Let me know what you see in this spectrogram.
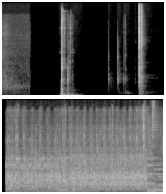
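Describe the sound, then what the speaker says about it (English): Sewing machine stitching the shoulder seams of a summer top, a steady continuous whir after a few short clicks and taps, close and fairly loud. "here I am pinning them together and then sewing the seam"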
